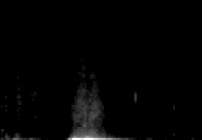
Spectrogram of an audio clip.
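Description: Handling noise from a table microphone on its stand being turned to a new speaker: a faint knock, then a short cluster of dull low thumps a little before the middle.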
